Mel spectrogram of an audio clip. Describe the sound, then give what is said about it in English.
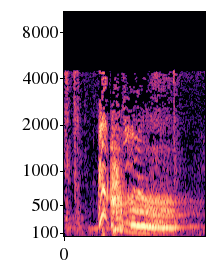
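A frightened dog gives a couple of sharp, high yips, then trails into a long, wavering whine that fades away. “Oh, the poor thing is frightened to death. All right, now, officer, we'll try this big net.”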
